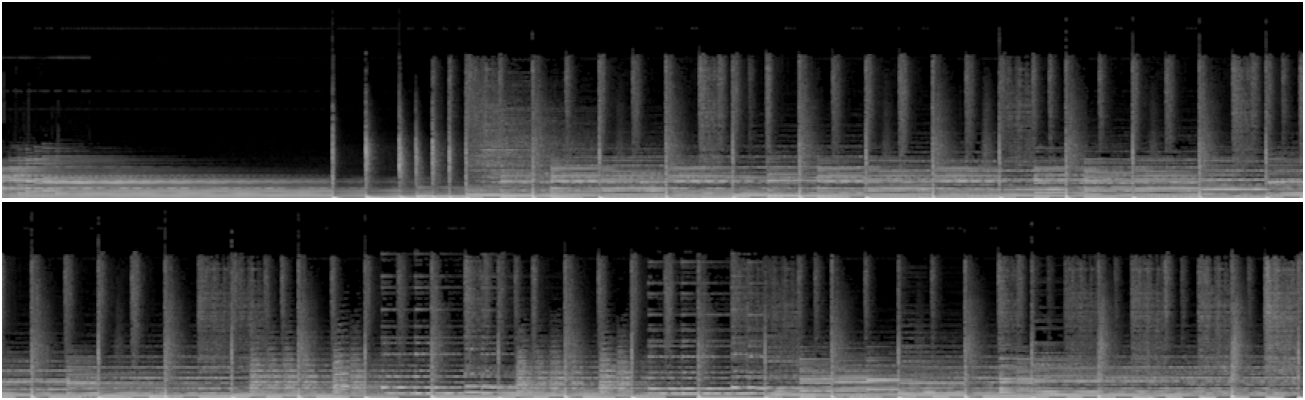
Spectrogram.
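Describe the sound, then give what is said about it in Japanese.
A duet sung by a company president and an employee at a fan event begins after a brief quiet intro, with dense, steady band music drenched in effects, distortion and reverb, playing loudly and continuously with a driving beat. “社員ですけれども、この二人が歌った曲っていうのをちょっとここで聞いていただこうかなと思います。”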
